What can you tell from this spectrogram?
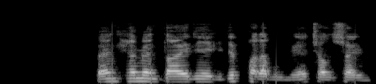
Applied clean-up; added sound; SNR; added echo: none; none; none; none.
